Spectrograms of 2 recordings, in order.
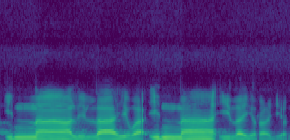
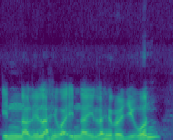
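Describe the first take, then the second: First: The vowel in ilaihi is lengthened. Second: The vowel in ilaihi is short. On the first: It carries the intended meaning. The speaker calls it right. "jangan lupa dipanjangkan" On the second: The meaning changes. The speaker calls it wrong. "itu maknanya bisa berubah gitu"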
